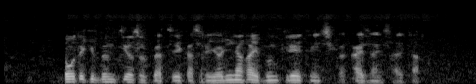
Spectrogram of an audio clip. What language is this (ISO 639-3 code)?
jpn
